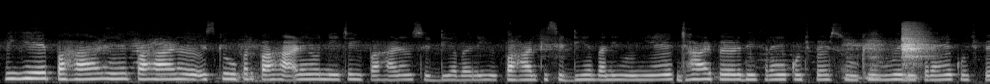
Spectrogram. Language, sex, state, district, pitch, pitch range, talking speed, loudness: Hindi, female, Bihar, Gopalganj, 225 Hz, 215-235 Hz, 285 wpm, -19 LUFS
